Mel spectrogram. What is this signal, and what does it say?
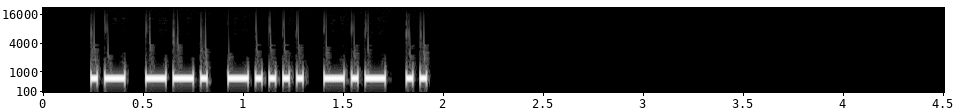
Morse code, heard as a keyed tone, about 34 wpm, 700 Hz. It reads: AG6KI
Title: USA Call Signs - 5 Characters - Repeated 3x - 35wpm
